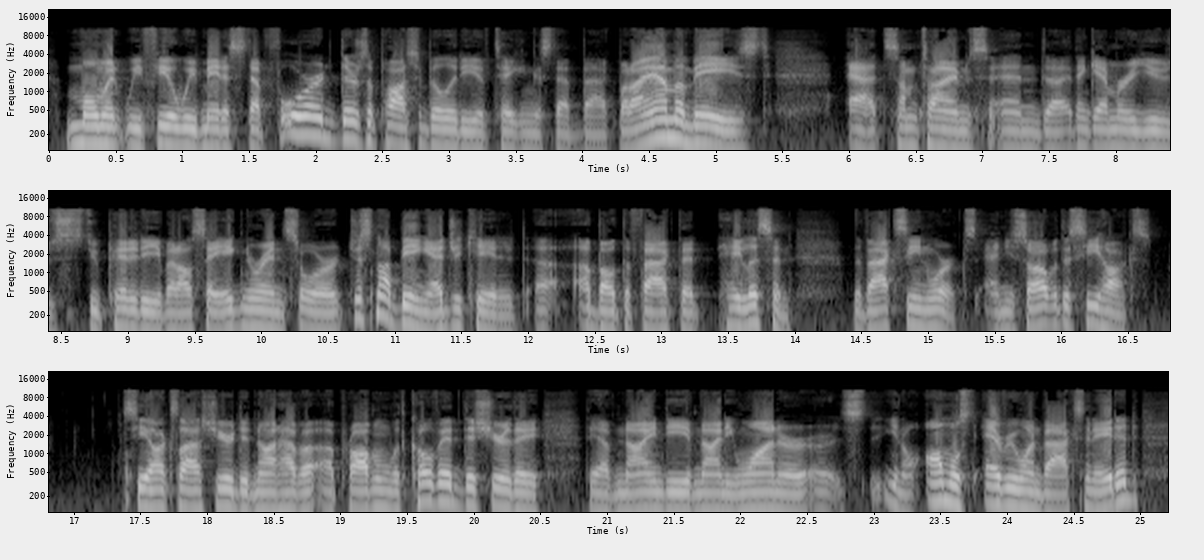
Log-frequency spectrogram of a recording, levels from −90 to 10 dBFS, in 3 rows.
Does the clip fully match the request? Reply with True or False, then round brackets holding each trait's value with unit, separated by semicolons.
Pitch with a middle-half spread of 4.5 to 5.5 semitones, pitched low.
False (2.9 semitones; 120 Hz)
